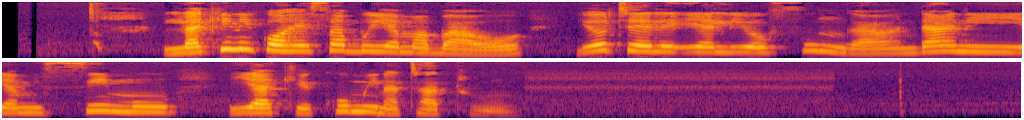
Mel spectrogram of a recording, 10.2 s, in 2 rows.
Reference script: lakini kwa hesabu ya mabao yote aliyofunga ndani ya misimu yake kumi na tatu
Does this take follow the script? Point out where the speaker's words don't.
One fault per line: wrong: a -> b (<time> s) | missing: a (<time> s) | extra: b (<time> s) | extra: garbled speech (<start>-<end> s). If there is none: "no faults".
no faults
